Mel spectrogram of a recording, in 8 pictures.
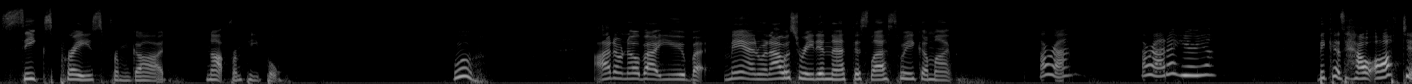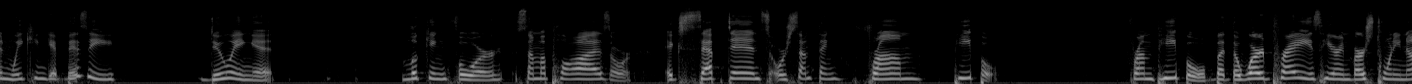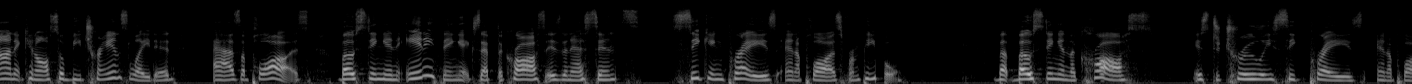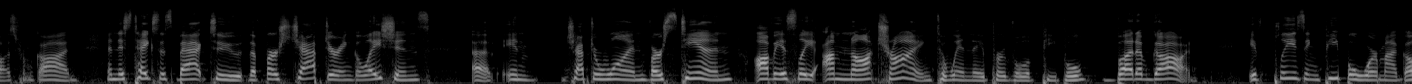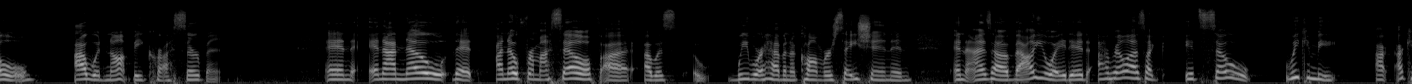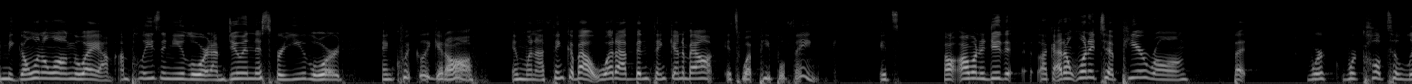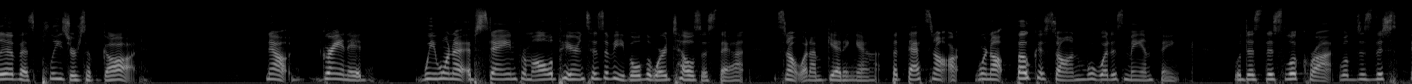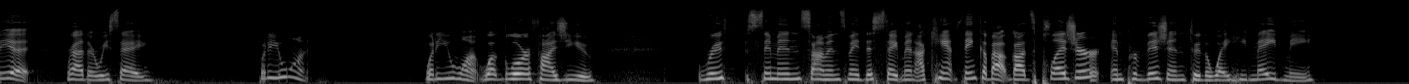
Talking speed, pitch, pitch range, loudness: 165 wpm, 230 Hz, 195-255 Hz, -33 LUFS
